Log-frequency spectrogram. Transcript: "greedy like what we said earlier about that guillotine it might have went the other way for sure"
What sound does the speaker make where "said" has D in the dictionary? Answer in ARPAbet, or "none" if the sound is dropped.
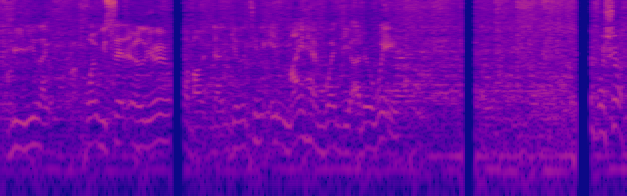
D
